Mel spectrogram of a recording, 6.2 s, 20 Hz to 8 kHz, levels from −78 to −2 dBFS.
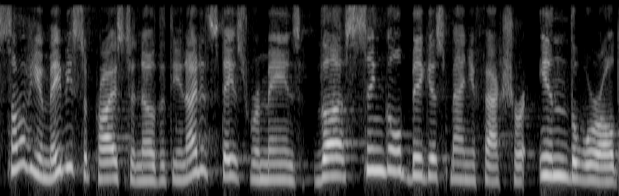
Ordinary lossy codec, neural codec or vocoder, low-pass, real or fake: MP3, 64 kbps; none; 7.2 kHz; real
